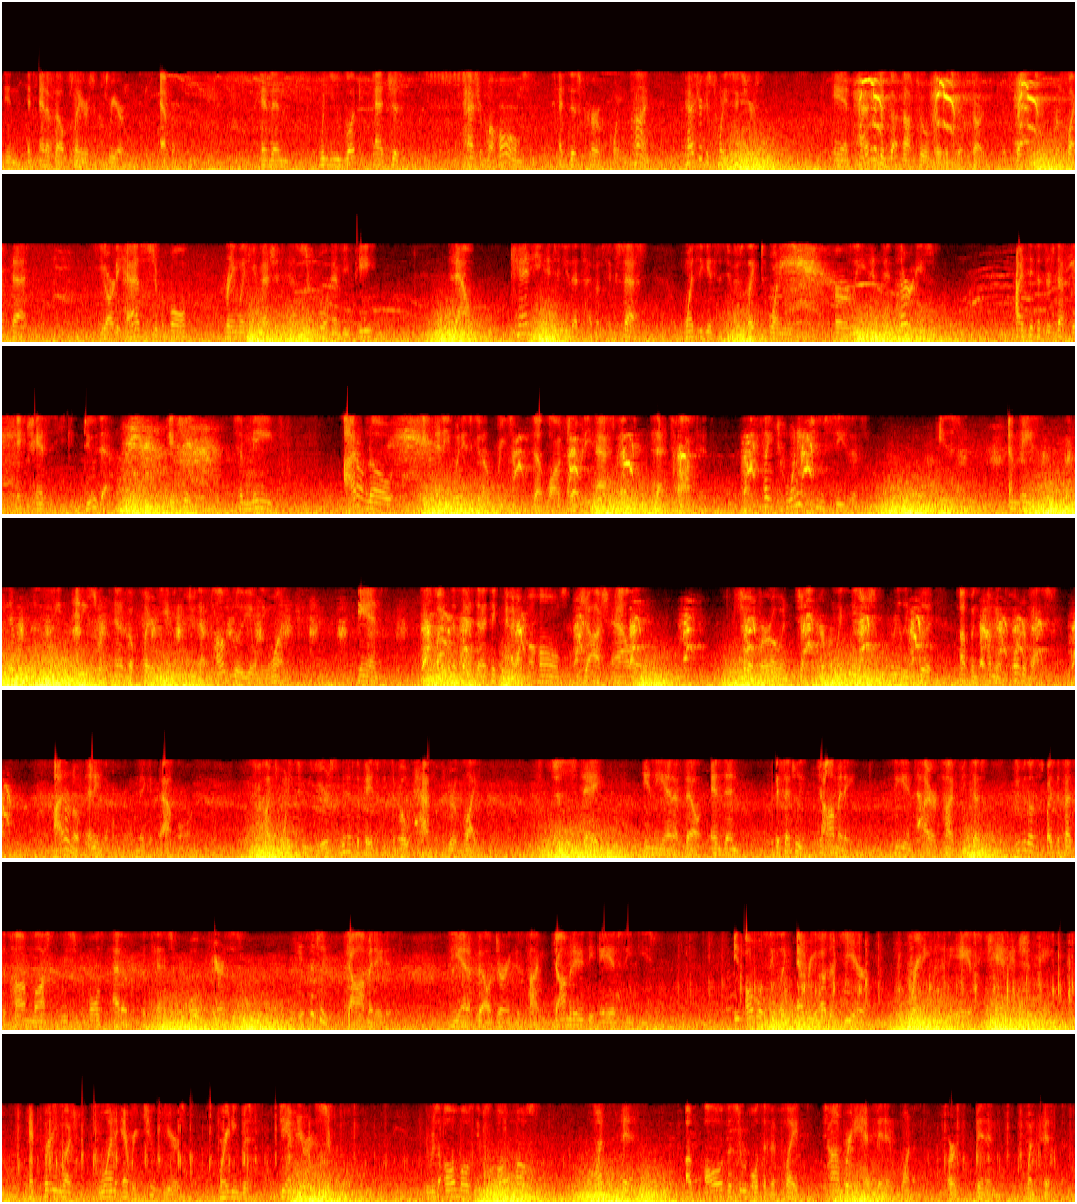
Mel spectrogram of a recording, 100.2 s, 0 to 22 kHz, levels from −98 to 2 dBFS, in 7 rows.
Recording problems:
garbled, watery; badly; nothing above 4 kHz
animal sounds; very loud; throughout; as loud as the speech
wind noise on the microphone; heavy; 3 dB below the speech

